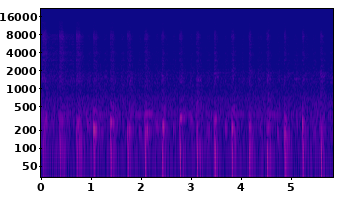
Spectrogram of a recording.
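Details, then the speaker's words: Heathkit AR-15 solid-state receiver under repair, on FM with one speaker on the left channel: quiet hiss throbbing in soft pulses about three times a second instead of steady static; pulsating beating on FM, suspected to need alignment, unconfirmed. "sounds like it needs i hear that hear that beating sound and it sounds like it's going to need an alignment"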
